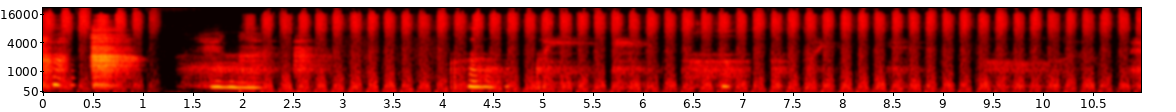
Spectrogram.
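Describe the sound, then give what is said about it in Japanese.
Many rapid, rhythmic scratching strokes come from a disposable toothbrush brushing teeth, a steady, fairly faint bristly rasp that continues throughout with a few louder breathy moments. “痛くない？歯ブラシも使い捨てのやつだからね。”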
